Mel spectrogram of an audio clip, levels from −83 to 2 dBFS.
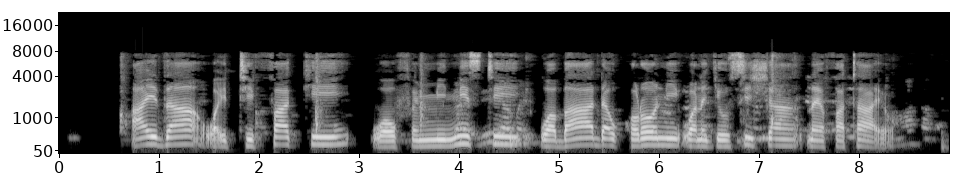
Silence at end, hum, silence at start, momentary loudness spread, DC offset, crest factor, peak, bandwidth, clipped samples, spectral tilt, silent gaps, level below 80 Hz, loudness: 0.05 s; none; 0.6 s; 6 LU; under 0.1%; 16 dB; 0 dBFS; 8.2 kHz; under 0.1%; -3 dB/octave; 3.06-3.10 s; -62 dBFS; -14 LUFS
